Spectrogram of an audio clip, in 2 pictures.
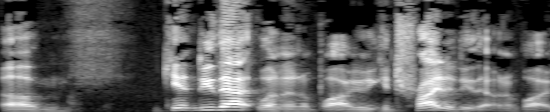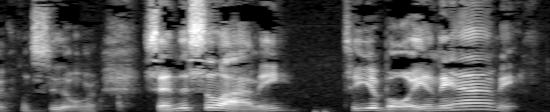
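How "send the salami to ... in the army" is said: New York accent, rolled out. Speaker demonstrating a phrase you can't do in a blog, New York accent. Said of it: "That's New York".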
